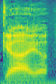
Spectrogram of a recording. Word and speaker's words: Gaia: 20% off the Gaia, G-Y, well, phonetically it's G-U-Y-A, Gaia, and also Solgar, S-O-L-G-A-R.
